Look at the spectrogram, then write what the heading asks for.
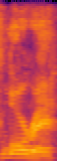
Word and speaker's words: Lore: r e but it pronounced La it is pronounced Laur and they're dming her with an offer for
